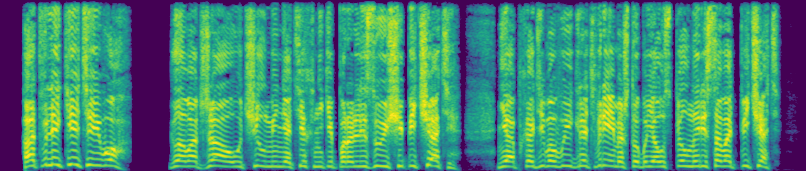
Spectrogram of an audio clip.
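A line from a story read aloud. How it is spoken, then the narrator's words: Shouting. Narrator (Russian): прокричал Юй Лун, парируя атаку когтистой лапы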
